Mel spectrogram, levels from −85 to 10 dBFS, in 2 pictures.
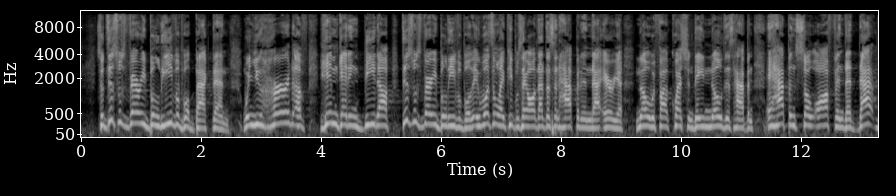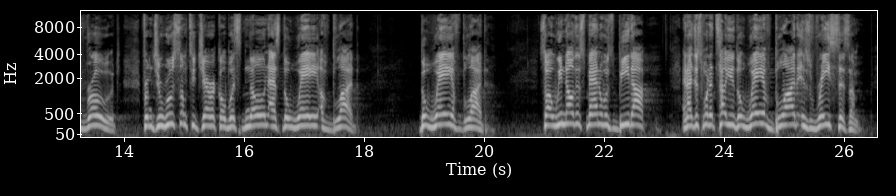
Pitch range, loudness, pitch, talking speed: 185-235 Hz, -21 LUFS, 210 Hz, 185 wpm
